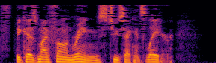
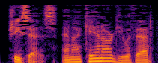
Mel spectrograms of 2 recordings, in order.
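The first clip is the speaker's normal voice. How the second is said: ordinary delivery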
